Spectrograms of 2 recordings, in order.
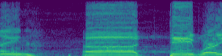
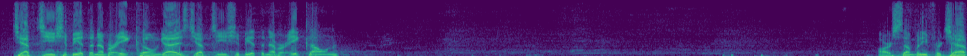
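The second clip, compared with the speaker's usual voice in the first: voice giving out, hoarse, failing. Calling out positions to the group after yelling all day, losing his voice. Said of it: "I'm losing my voice now".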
